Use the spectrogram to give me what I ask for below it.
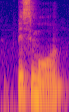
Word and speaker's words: письмо: So, письмо, try to stretch or and pronounce it higher, because it's emphasized.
